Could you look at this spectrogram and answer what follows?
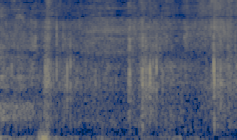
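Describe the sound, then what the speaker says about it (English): Footsteps on a hollow wooden floor upstairs in an old building, a few muffled thumps, one heavier knock followed by lighter steps. "we can hear footsteps upstairs"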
